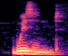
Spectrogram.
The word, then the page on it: wizened: British English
